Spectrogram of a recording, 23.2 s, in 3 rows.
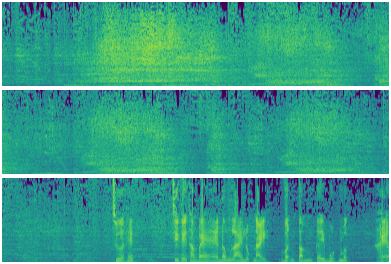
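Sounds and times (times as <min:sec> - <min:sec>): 
dragon roar sound effect: 0:01.1 - 0:16.6
speech: 0:17.8 - 0:18.2, 0:18.9 - 0:23.2.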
